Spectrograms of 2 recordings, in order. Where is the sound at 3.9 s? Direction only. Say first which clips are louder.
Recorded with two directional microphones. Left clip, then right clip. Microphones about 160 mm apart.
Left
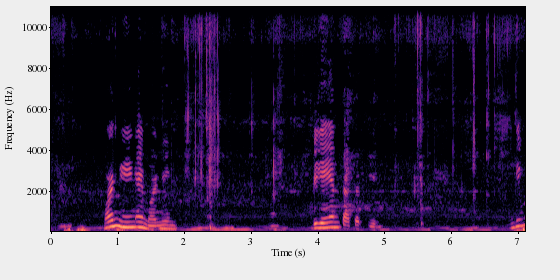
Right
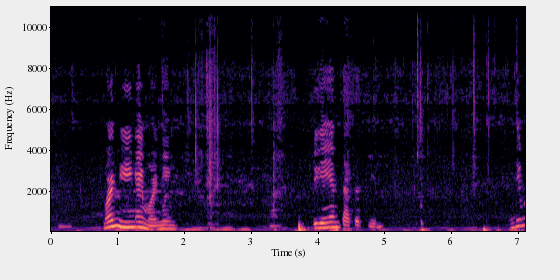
Left 1 dB; 10° right (ahead or behind).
